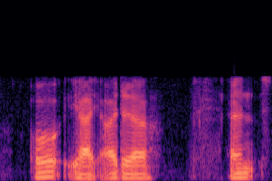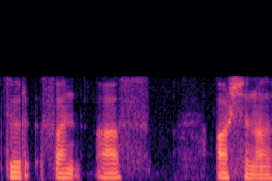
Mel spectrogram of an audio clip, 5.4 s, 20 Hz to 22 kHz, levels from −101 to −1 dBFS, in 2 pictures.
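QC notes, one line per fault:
throughout: iLBC codec. Nothing above 4 kHz comes through, so the speech is narrowband and dull at the top, with plainly audible coding damage: a rough, slightly synthetic texture. The codec rebuilds each short block of the excitation on its own, without carrying detail from the previous block. The sound points to iLBC's 15.2 kbps mode with 20 ms frames.
1.28–1.30 s: lost iLBC frames. A 20 ms stretch is briefly replaced by a held, slightly buzzy tone, where the decoder repeated the last pitch cycle mixed with noise to fill the gap. The gap is short, so no fade-out is heard. The duration fits a single lost frame. Because each iLBC frame decodes without depending on the previous one, the voice is correct again right after the gap, with no smeared recovery.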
